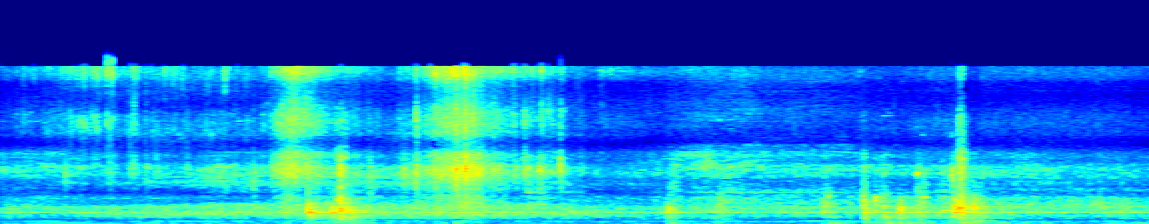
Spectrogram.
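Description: Wheeled excavator's diesel engine running steadily under hydraulic load. About two seconds in, a bucketload of gravel pours into the dump truck's steel bed in a loud rattling rush, and later the bucket teeth strike and dig into the gravel pile with sharp scraping crunches, the loudest near the end.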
